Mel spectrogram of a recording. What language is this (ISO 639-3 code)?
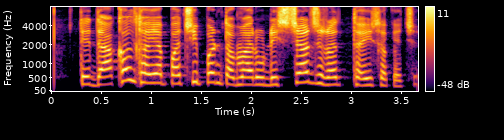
guj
